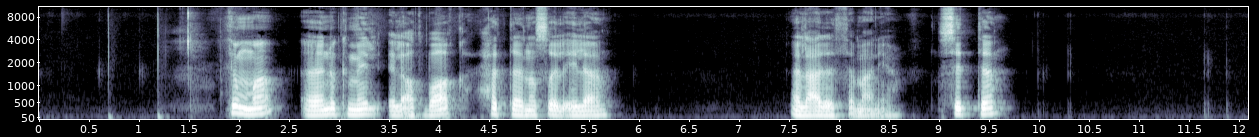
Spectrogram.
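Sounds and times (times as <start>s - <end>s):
man speaking: 1.9s - 5.8s, 7.5s - 9.8s.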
